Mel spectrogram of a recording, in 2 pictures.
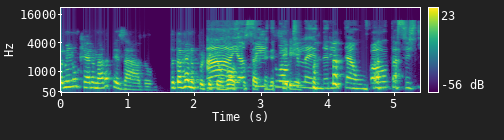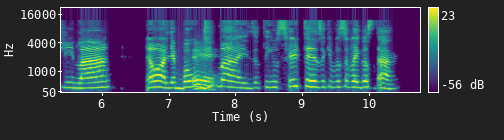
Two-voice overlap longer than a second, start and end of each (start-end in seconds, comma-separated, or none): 2.2-3.7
